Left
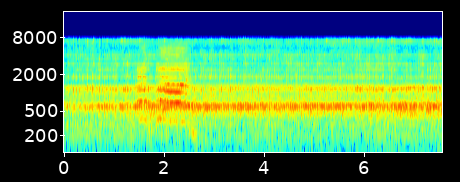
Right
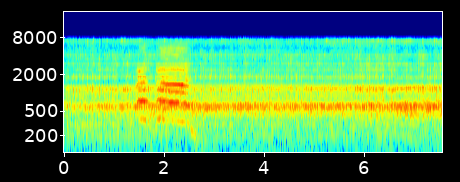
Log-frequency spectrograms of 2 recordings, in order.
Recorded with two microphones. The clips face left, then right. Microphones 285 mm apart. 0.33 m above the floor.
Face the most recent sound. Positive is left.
turn(degrees=40)  # may be behind; listen again after turning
